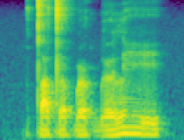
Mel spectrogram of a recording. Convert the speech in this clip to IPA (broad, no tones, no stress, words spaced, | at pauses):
t̪at̪əɓə˞ɡ͡bø li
